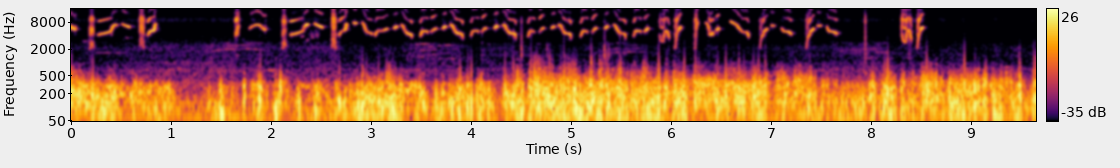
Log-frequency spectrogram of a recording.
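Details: Ruby-cheeked sunbird, known in Indonesia as kolibri wulung, gives a long run of sharp, high, zigzagging twitters in rapid succession, nearly continuous for eight seconds, over a steady low rumbling background noise.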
